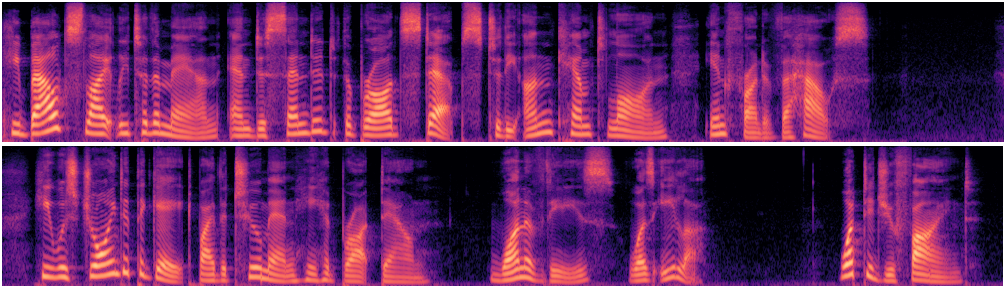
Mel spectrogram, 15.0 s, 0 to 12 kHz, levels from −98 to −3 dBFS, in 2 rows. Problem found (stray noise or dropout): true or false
false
